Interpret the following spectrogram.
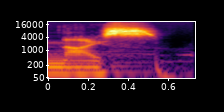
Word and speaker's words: Nice: Wonder if France calls certain beaches the nicest beaches because they're a nice could be I think in France they call it like n oh pronounced ni I got you.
